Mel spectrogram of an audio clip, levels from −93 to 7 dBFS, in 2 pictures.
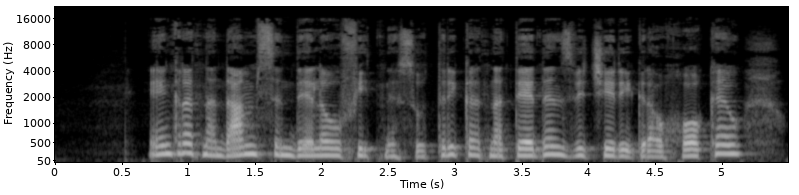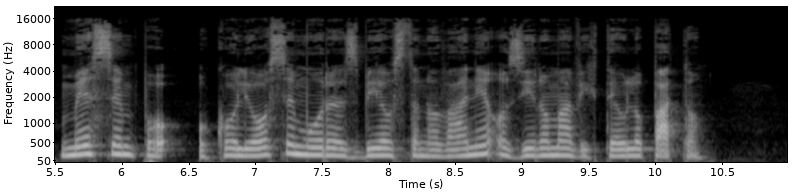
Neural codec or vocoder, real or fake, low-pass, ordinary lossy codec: none; real; 19.8 kHz; MP3, 64 kbps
